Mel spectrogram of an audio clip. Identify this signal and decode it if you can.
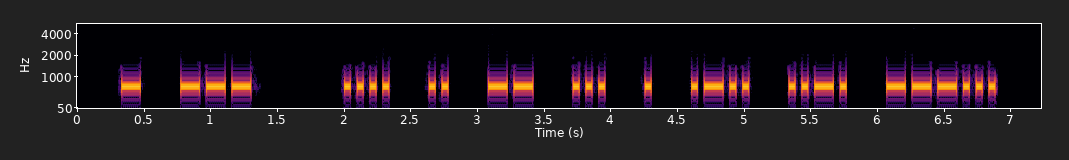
Morse code, heard as a keyed tone, about 25 wpm, spaced as for 18 wpm, 700 Hz. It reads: TO HIMSELF:
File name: Pinocchio / Pinocchio ch5 12 25 ik1hge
